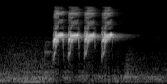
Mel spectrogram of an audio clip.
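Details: Short competition song phrase of a red-whiskered bulbul, sung to stir rival birds: four rapid, clear whistled notes in quick succession, then silence.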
